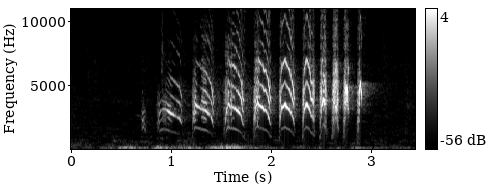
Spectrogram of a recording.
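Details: Untrained Oriental magpie-robin starting to find its voice: a run of about ten arched, down-slurred notes that grow louder, quicken and climb higher in pitch, ending in short sharp notes over a low background rumble.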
